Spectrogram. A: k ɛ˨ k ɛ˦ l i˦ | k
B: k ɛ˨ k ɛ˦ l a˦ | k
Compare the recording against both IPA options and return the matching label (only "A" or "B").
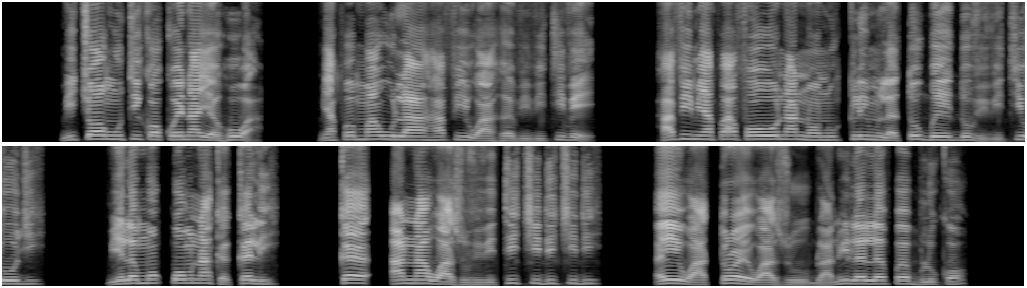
A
